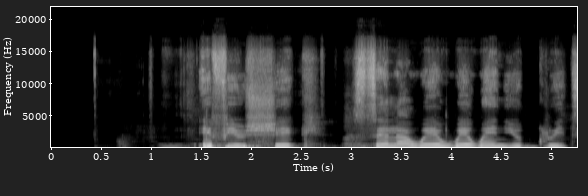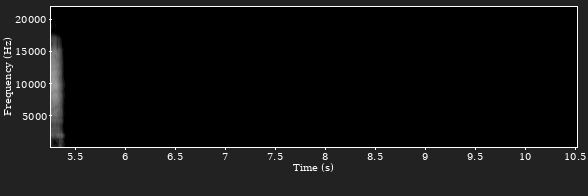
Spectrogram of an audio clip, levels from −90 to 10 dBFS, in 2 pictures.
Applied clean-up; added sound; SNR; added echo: none; none; none; none.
